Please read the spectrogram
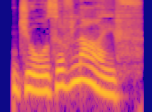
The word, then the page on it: Jaws of Life: British English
